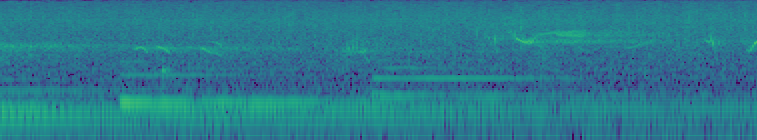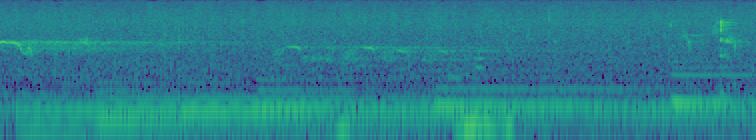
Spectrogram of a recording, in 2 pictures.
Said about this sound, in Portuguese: Após plantar várias sementes, uma chuva cai e molha a terra.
